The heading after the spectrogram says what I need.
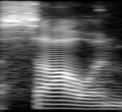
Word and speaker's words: Samhain: I mean, it's pronounced it's pronounced Samhain, but it is definitely spelled Samhain.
